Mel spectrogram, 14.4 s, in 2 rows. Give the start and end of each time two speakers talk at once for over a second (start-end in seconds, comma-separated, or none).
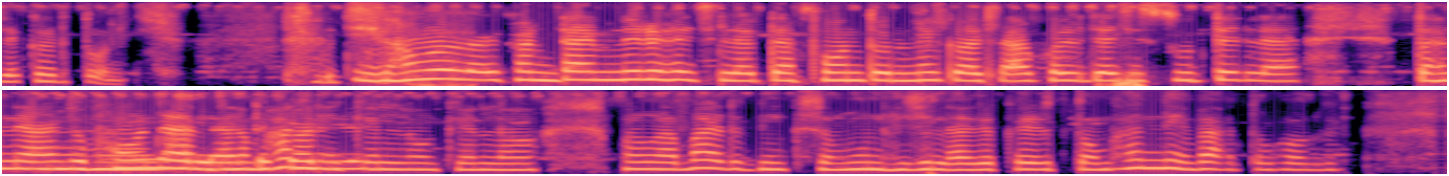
7.4-9.1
